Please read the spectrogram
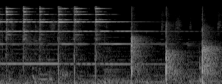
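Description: A bright, high ringing chime with a fast shimmer for about the first second, then two hand claps.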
